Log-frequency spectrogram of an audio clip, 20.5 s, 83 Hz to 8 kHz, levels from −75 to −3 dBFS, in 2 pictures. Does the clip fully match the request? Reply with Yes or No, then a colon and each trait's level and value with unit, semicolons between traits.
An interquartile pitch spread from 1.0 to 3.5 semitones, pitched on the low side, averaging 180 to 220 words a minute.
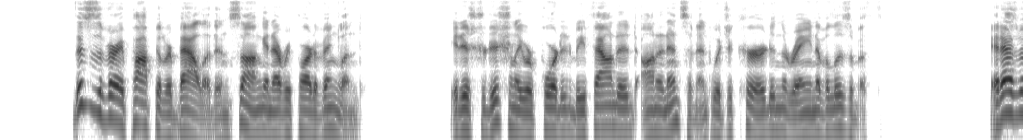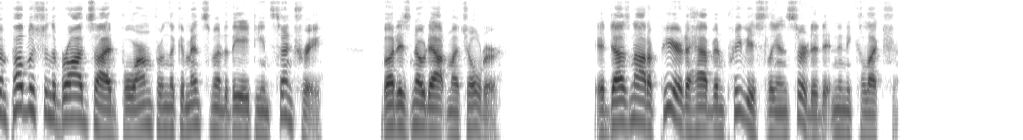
No: average, 4.1 semitones; low, 120 Hz; average, 185 wpm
